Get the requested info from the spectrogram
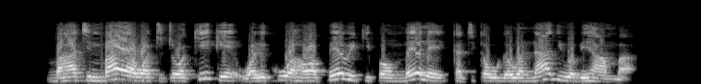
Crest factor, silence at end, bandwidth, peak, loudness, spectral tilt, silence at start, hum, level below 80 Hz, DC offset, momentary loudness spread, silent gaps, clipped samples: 10 dB; 0.65 s; 7.8 kHz; 0 dBFS; -11 LUFS; -5.5 dB/octave; 0.5 s; none; -52 dBFS; under 0.1%; 8 LU; none; under 0.1%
